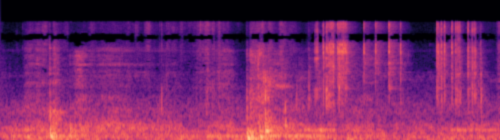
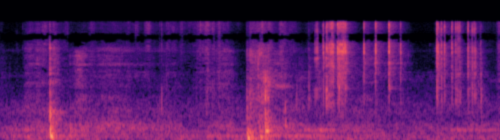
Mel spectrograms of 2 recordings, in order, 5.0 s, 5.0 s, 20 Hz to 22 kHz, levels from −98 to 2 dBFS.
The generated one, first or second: second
